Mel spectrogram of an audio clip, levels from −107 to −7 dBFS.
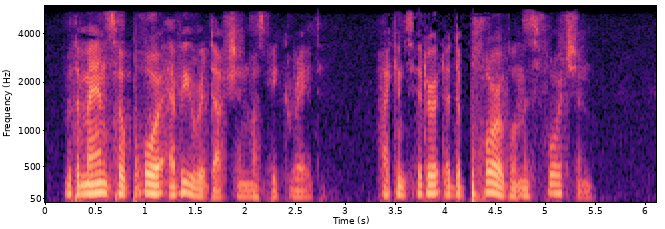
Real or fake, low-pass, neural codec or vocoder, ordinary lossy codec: fake; 5.4 kHz; vocoder, 44.1 kHz, 128 mel bands every 256 samples, BigVGAN v2; AAC, 24 kbps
